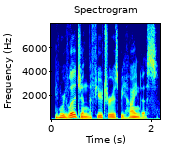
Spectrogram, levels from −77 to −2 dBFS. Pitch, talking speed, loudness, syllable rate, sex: 125 Hz, 190 wpm, -18 LUFS, 6.0 syllables/s, male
